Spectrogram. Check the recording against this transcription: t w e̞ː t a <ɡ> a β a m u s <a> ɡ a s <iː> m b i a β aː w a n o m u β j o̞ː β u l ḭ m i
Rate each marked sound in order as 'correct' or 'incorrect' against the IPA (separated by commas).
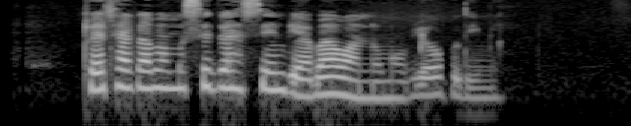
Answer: correct, incorrect, correct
